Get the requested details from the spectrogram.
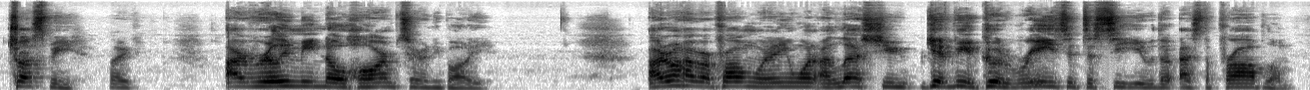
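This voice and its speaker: An eighteen-year-old man speaks in a fairly high voice in a personal vlog. His delivery is halting and heavy, and he often starts his sentences again.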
